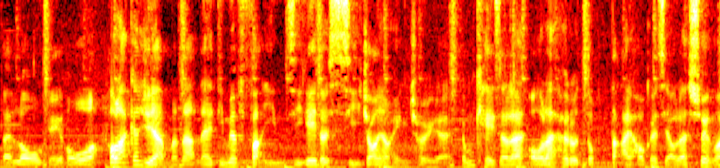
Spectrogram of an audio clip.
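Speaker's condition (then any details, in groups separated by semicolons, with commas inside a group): No condition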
